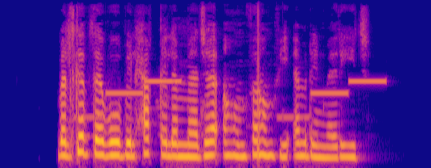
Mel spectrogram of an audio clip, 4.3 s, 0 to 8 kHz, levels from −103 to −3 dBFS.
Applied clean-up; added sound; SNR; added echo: classical method log-MMSE.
